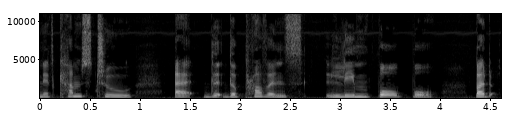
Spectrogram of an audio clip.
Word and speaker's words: Limpopo: But often you'll hear, particularly Nguni speakers, saying Limpopo. What is that also? Is that a function of this issue that we're discussing today? Exactly. In Nguni, we talk about impompo, like the tap. So suddenly you have Limpopo.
